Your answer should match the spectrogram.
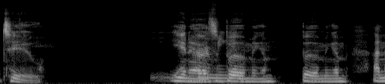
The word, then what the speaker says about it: Birmingham: um the next one is Birmingham in Alabama Birmingham and it's like if I say oh I'm going to Birmingham Alabama they they' know what I meant yeah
